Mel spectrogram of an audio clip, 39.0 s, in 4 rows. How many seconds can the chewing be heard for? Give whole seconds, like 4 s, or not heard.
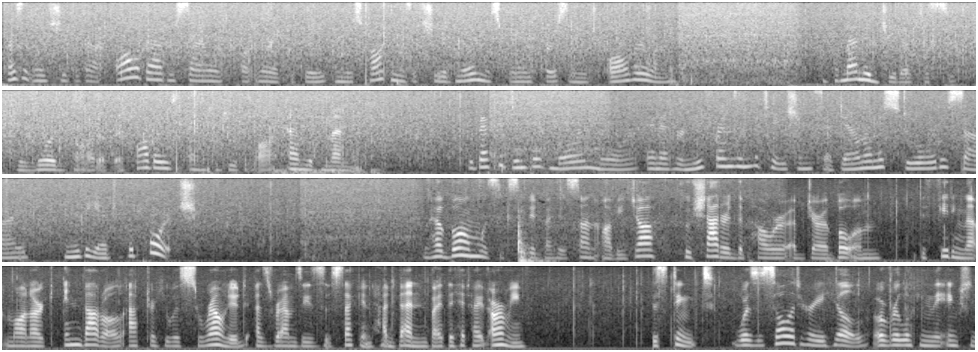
not heard.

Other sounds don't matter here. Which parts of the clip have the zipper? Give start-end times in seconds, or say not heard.
not heard.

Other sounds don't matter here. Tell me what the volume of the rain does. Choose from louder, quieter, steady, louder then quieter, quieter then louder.
quieter.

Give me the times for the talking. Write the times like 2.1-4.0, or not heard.
0.0-6.8, 8.2-13.4, 14.4-21.4, 23.6-34.5, 35.7-38.9.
